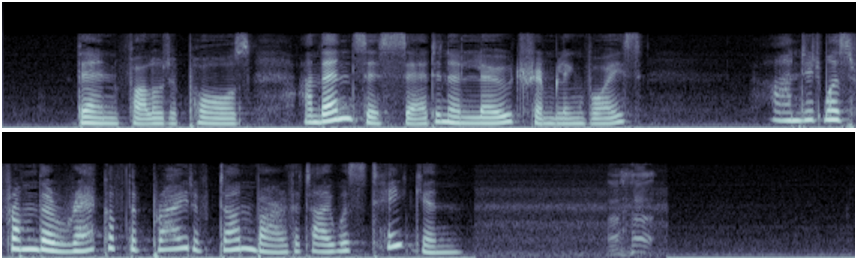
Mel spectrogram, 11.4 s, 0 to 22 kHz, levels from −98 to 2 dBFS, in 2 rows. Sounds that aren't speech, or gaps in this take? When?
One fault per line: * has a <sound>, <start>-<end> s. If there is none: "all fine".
* has a cough, 9.7-10.1 s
